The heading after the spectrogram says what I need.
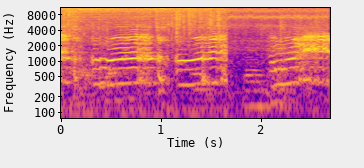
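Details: Newborn just after a forceps-assisted delivery, weighing 6 pounds 6 ounces and reported fine: strong, repeated, loud, full-voiced crying with faint room noise; a healthy newborn cry.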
